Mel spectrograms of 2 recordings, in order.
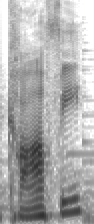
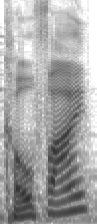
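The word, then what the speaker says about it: Ko-fi: can buy me a coffee on the site Kofi look I think it's just pronounced coffee but it's spelled KO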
